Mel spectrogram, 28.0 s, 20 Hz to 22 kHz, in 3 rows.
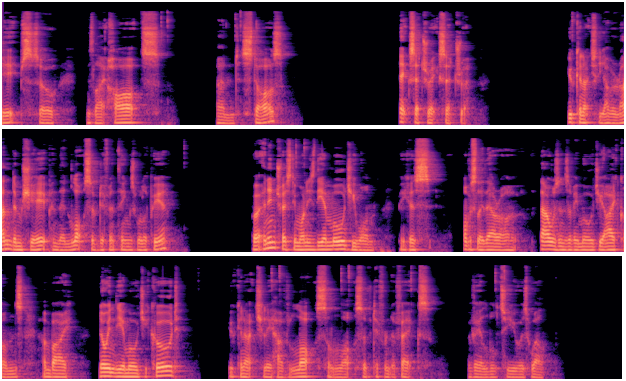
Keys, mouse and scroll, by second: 1.1 click, 2.4 click, 3.5 click, 4.9 click, 8.4 click, 12.0 click, 13.7 click, 21.6 click, 22.7 click, 23.7 click, 24.8 click, 26.0 click, 27.8 click.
